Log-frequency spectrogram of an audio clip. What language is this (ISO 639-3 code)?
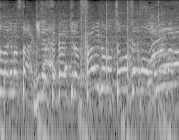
jpn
